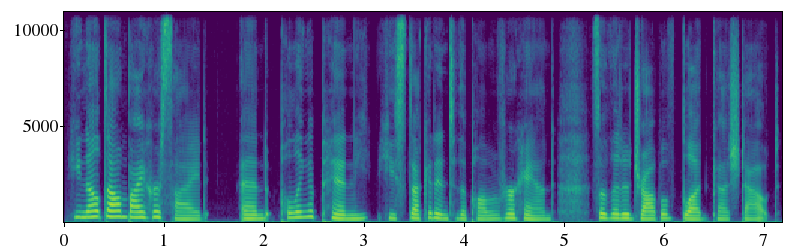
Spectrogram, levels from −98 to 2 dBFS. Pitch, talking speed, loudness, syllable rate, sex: 230 Hz, 225 wpm, -20 LUFS, 4.7 syllables/s, female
